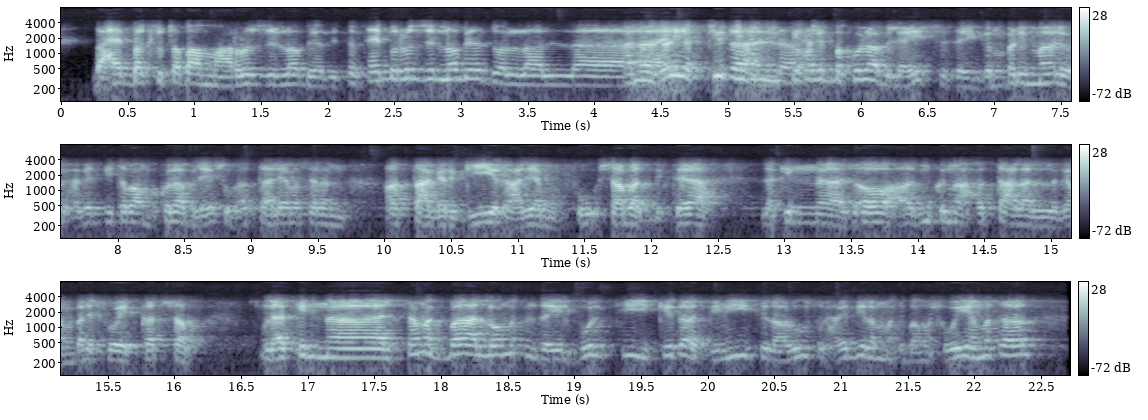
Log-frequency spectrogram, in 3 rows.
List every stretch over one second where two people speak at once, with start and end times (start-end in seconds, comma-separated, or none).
4.2-5.8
